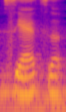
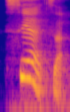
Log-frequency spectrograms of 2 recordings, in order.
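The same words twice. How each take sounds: First: "Xieze" starting low with a rising first syllable; second tone. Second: "Xieze" starting high and falling. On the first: Teacher giving Mandarin for shoes, second-tone rising "Xieze". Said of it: "nada dua ya". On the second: Teacher giving Mandarin for scorpion, high falling "Xieze". Contrasting tones of two look-alike words. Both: Shown as a demonstration.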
